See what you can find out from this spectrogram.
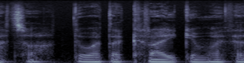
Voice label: "craig", Welsh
